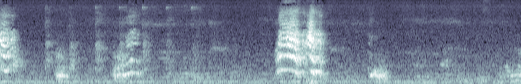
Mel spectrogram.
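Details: A cat meows in short, separate calls spread over ten seconds. The calls are rough and rising, one louder cry stands out in the middle, and the background is quiet.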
